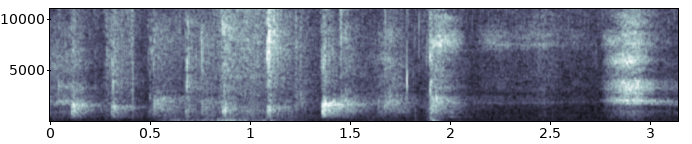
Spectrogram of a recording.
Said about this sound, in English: that sounded like a wee bit of a pity clap, didn't it? wasn't as celebratory as I was imagining in my head.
